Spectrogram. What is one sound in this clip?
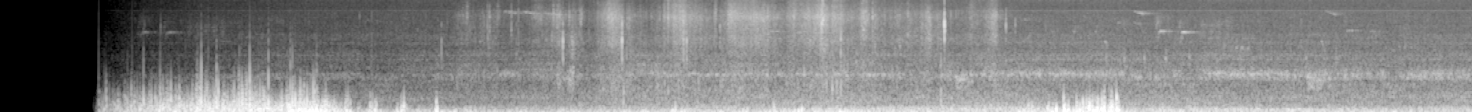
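Wind rumbles and gusts outdoors across an open field.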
